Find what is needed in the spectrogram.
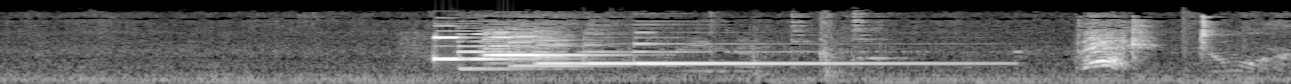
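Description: An electronic chime sounds about two seconds in: a quick run of ringing notes that hold and fade away over about three seconds, over a steady low hum.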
